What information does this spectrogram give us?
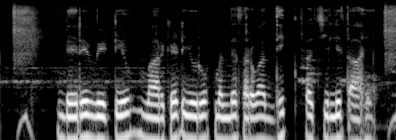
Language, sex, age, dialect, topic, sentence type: Marathi, male, 18-24, Varhadi, banking, statement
